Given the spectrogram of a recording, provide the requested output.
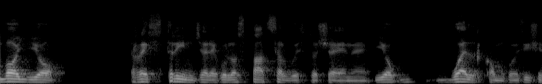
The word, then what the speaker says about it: Wastocene: Però poi nel sottotitolo hanno messo la parola in inglese Cronache dal Wastocene, che in italiano lo diciamo all'italiano, cioè non Wastocene ma Wastocene, con una pronuncia italiana.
